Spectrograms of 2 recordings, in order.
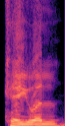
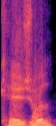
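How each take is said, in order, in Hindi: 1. बीच का व्यंजन 'y' जैसा लगता है। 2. बीच का व्यंजन गूंजती हुई 'zh' ध्वनि है। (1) "असां सिंधी में अक्सर इन खे मिसप्रोनाउंस कंदा आहियूं" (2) "हिन जी एक्यूरेट प्रोनाउंसिएशन में ही आवाज़ पाण हाईलाइट हूंदो आहे"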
